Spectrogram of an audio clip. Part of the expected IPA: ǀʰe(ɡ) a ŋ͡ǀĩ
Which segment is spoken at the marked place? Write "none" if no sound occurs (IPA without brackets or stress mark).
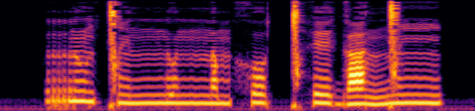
ɡ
